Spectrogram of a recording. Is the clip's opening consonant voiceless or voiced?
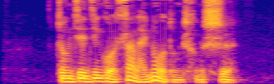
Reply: voiceless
